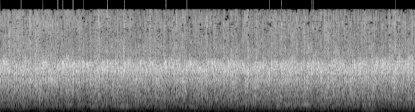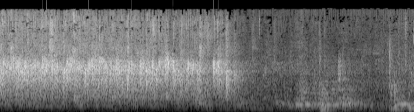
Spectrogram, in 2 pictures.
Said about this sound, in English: Please give a round of applause for our moderator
